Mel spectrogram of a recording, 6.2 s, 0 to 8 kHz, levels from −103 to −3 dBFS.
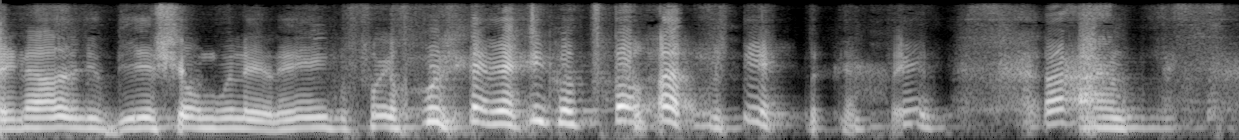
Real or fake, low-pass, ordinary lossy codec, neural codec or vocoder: fake; 7.2 kHz; none; codec, 16 kHz in and 24 kHz out, 0.6 kbps, FireRedTTS-2 codec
